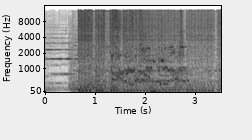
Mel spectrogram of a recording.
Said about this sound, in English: I'm surprised I can hear anything over that gunfire.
